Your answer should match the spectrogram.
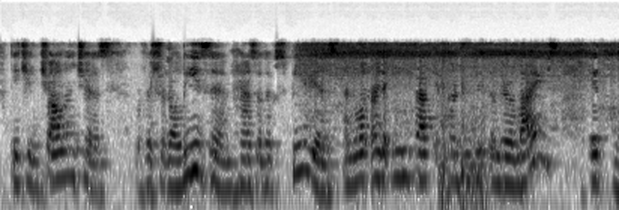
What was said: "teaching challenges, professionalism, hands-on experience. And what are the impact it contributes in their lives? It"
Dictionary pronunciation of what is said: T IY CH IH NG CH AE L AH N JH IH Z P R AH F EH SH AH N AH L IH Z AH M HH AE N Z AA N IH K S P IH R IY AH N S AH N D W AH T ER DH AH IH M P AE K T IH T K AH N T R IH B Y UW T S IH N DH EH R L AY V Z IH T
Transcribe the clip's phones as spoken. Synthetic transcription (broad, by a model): T IY CH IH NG CH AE L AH N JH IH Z P R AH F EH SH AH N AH L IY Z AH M HH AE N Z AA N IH K S P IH R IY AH N S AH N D W AH T ER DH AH IH M P AE K T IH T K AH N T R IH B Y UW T IH N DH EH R L AY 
